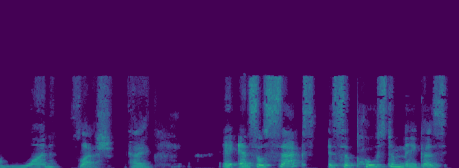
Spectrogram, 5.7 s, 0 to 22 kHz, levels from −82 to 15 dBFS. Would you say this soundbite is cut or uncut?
cut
